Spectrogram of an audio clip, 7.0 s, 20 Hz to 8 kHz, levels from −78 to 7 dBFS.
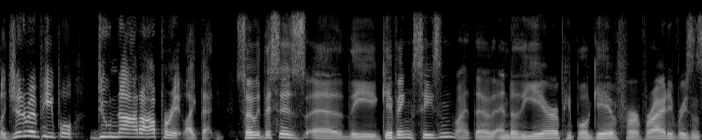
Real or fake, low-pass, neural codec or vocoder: real; 7.2 kHz; none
